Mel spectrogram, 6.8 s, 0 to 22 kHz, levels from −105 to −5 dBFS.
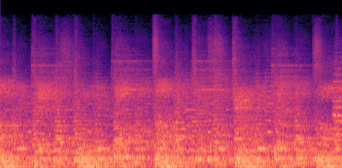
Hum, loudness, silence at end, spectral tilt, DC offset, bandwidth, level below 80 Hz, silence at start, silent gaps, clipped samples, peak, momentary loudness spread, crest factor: none; -25 LUFS; 0 s; -6.5 dB/octave; 0.2%; 14 kHz; -30 dBFS; 0 s; none; under 0.1%; -10 dBFS; 3 LU; 14 dB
